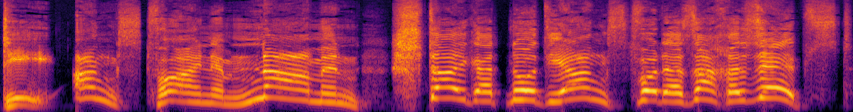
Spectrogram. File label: battle, de; cookie run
